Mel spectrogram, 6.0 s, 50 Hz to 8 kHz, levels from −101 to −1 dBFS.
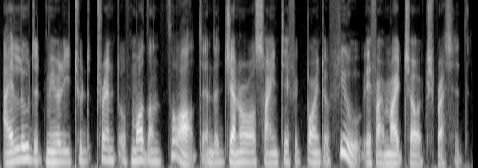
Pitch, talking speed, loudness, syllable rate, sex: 135 Hz, 220 wpm, -21 LUFS, 5.6 syllables/s, male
